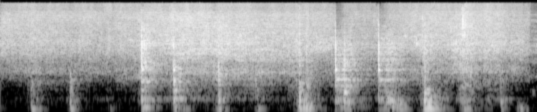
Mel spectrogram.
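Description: Sloppy joe ground meat sautés with salt and pepper in a Ninja Foodi Possible Cooker Pro, with a steady sizzle broken by repeated scraping stirs of the spatula at close range, and no talking.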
